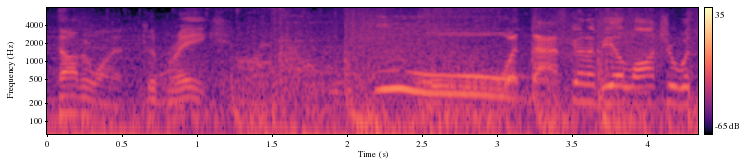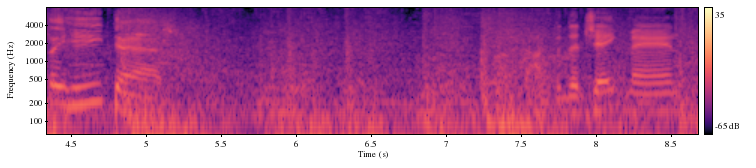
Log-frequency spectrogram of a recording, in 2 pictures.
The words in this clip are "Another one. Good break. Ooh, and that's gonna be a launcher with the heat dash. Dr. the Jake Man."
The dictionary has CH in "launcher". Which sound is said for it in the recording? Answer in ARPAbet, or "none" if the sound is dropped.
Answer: CH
